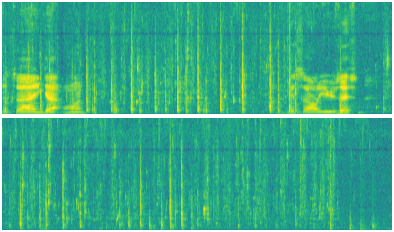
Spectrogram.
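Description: A plastic spoon scrapes and taps inside a plastic jug.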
